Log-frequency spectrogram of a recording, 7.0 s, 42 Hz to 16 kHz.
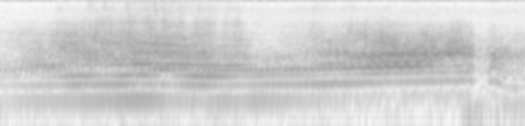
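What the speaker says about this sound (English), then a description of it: "finding a Lotus Esprit on its last circuit of this session" A Lotus Esprit supercar lapping Castle Combe Circuit in 1990, its engine holding a steady sustained drone at high revs as it runs past, with a brief drop and shift in pitch near the end.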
